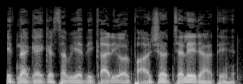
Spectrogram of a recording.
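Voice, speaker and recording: A man's voice: sits low, steady tone, a little fast, faint music behind. A man narrating a scripted family story as its storyteller.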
